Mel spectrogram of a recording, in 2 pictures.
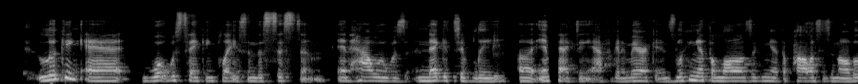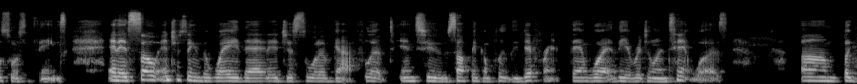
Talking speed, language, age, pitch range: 195 wpm, English, 40-59, 155-180 Hz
